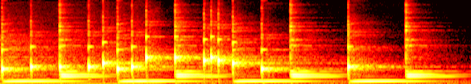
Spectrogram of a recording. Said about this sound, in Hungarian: Nem szakadunk el még a telefontól, illetve a telefon kérdéskörétől, csak egy rövidet szusszanunk, hiszen azt hiszem nem túlzás az, amikor azt mondom, hogy a cserkészeknek is szüksége van egy kis szünetre, így mi most egy zenei szünetre lépünk ki.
